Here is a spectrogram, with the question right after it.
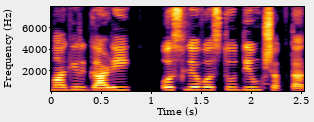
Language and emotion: Goan Konkani, neutral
